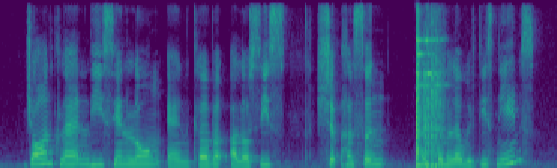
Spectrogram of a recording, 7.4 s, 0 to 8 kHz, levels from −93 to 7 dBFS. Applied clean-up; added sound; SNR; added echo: none; Cutlery, silverware; -2 dB; none.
